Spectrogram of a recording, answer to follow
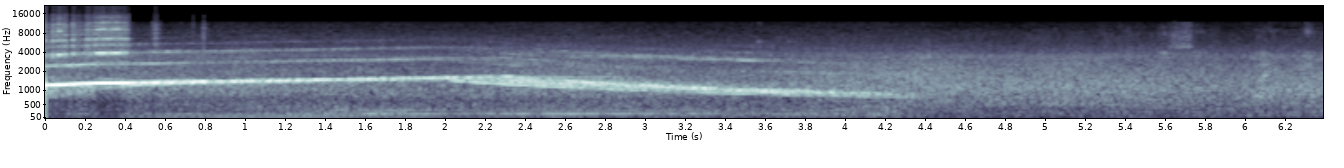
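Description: Police car siren: a single long wail that climbs slowly, then falls in pitch and dies away about four seconds in, over a low engine rumble.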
